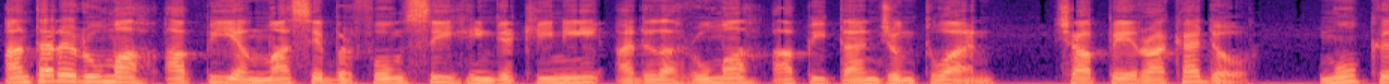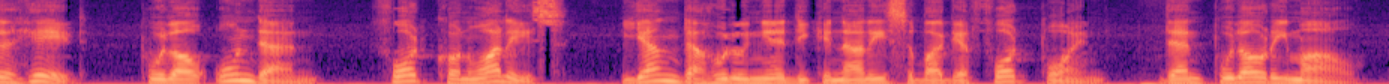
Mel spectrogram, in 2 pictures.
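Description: A man reading an educational text aloud in a measured, even way. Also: medium pitch, no echo.

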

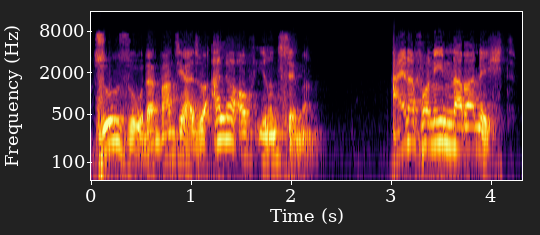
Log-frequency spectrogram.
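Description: Police inspector, male: mid-pitched, lively intonation, stern, authoritative. Crime-film dub. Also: brisk. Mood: stern, insistent. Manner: authoritative, clipped.

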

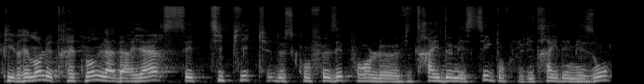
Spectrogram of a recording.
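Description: A man's voice: fairly high pitch, brisk, a little mellow, slight background noise. A young man, an art historian, describing stained glass in an enthusiastic, conversational way with fillers, in a small chapel. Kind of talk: conversational expert commentary. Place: small wood-paneled chapel, indoors.

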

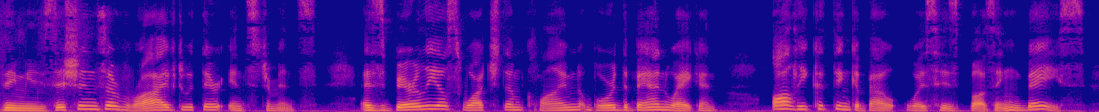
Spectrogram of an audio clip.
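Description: Low-pitched, unhurried woman reading a storybook. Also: animated, creaky, mellow, no room sound. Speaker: storytime reader. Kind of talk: children's picture-book read-aloud.

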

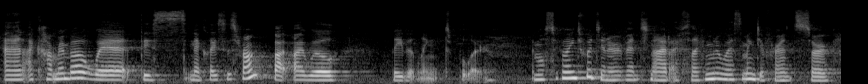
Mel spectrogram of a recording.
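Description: A chatty Australian woman in her twenties vlogging casually to camera with a croaky voice, sometimes dropping to a soft whisper. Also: medium pitch, quick pace. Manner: chatty, bubbly, often drops to a soft whisper. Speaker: lifestyle vlogger. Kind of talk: casual vlog chat to camera. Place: bright open-plan apartment, indoors.

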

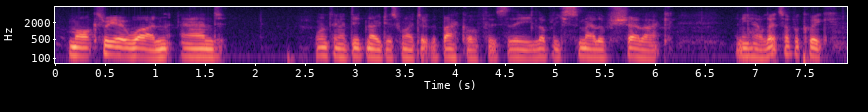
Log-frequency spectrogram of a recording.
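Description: A man with a low, gravelly voice talks through the controls of an old device at his workbench. He explains each part step by step in a relaxed way, thinking aloud as he goes. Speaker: electronics restorer. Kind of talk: hands-on show-and-tell. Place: workbench indoors.

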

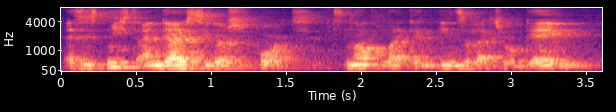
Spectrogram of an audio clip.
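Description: A man's voice: medium pitch, flat delivery, moderate pace. Dutch-accented man in a very echoey hall. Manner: thoughtful, hesitant, many fillers and restarts. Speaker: curator responding to a lecture. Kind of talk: academic talk. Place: large museum auditorium. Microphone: stand mic at table. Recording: very echoey hall, mic from a distance.

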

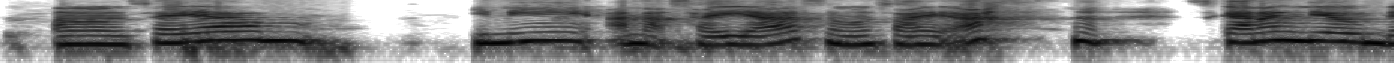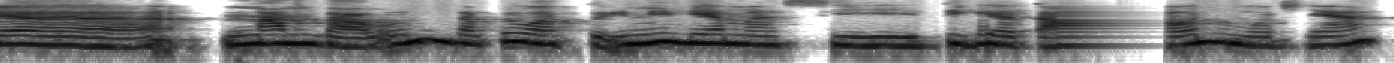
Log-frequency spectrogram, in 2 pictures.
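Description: A woman's voice: fairly high pitch, a little slow. A woman with an Indonesian accent giving an informal, somewhat hesitant lecture over a video call. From Malang, Indonesia. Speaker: guest lecturer, university professor. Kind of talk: informal, improvised online lecture. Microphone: video call microphone. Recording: slightly dull video call audio.

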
